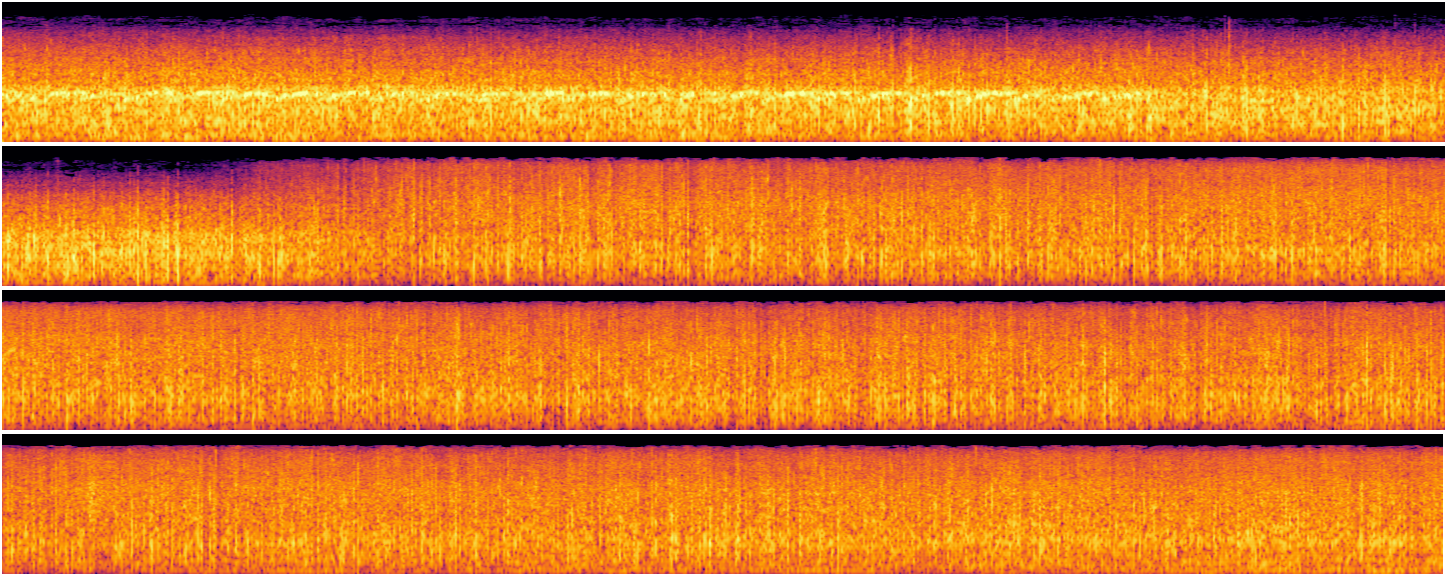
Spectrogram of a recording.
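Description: Heavy monsoon rain and rushing floodwater: a steady, loud hiss of water. About eight seconds in it changes abruptly to a brighter, harsher hiss.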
